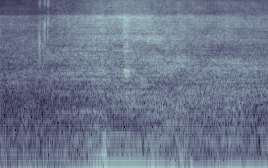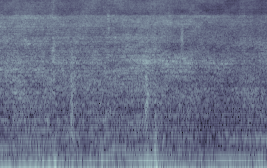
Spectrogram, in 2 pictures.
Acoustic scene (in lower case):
residential area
